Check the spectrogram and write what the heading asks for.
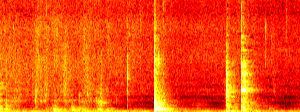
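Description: Whole spices (fennel seeds, bay leaves, cloves, cardamom, cinnamon stick, star anise) sizzling in hot oil in an aluminium pressure cooker as they are stirred. There are three sharp clicks: one about halfway through and two close together a second later.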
